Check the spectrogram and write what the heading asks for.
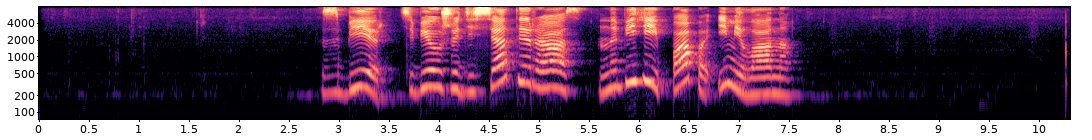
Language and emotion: Russian, neutral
